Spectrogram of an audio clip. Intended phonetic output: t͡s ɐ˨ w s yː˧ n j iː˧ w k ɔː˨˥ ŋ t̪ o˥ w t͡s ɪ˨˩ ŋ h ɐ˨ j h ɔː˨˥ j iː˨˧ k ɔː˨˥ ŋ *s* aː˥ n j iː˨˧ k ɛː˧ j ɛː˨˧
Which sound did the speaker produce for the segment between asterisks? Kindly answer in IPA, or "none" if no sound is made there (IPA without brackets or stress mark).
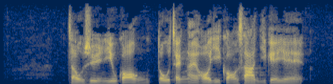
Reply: s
